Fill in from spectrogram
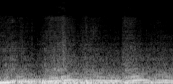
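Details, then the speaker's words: Car idling after O2 sensor replacement: deep, uneven, watery burbling chuff, throaty like a V8; exhaust leak, owner suspects the barely hand-tight new O2 sensor backed off. "That was such a huge exhaust leak. Can I do this with one hand? Oh my God, that feels so much better. That's crazy. Jeez, wow, I was losing so much pressure. Exhaust leak just got so much worse."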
